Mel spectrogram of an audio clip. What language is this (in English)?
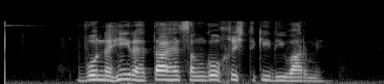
Urdu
